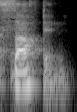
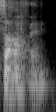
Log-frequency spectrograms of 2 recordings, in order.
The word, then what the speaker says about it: soften: could be correct but when you look at the words soften, it's not soften, it's just soften.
